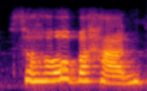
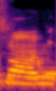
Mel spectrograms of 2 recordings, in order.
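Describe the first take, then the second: First: It is sounded out letter by letter. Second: It begins with an sh sound. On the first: The speaker calls it wrong. "I'd go Sahobahan" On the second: The speaker calls it right. "It's Siobhan"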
